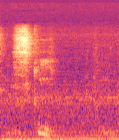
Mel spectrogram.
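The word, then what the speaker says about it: sgith: It's pronounced ski.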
